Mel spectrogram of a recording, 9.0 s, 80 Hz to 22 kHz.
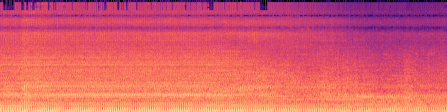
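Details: Cub Cadet 2146 lawn tractor, 14 hp Linamar single-cylinder, running after sitting 3 years, started at full throttle with a boosted battery and frozen choke; it thumps at a firm, regular three beats per second, then eases down smoothly; normal running.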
